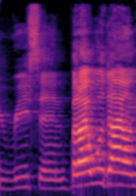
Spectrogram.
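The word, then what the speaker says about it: Rhysand: I know that it's supposed to be pronounced, I believe, Aelin Galathinius, but I call her Alien, and Rysand is supposed to be Reeson.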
